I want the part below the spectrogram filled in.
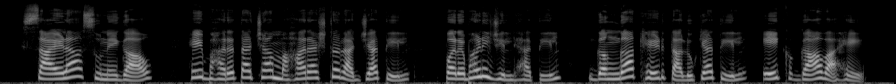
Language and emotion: Marathi, neutral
